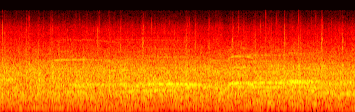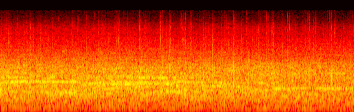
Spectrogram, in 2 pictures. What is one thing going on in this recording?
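A crowd applauds steadily in a large echoing hall.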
